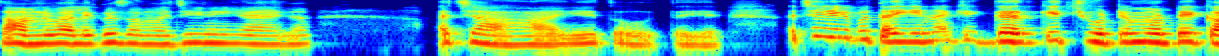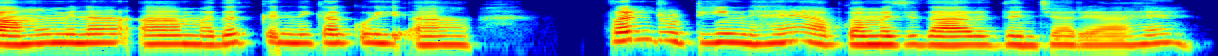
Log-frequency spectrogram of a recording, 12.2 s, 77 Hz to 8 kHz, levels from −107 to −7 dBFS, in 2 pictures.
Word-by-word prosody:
सामने 220 Hz, 0 st, +2 dB
वाले 220 Hz, -1 st, +1 dB
को 245 Hz, +2 st, -1 dB
समझ 215 Hz, -2 st, -6 dB
ही 240 Hz, 0 st, -4 dB
नहीं 230 Hz, -1 st, -5 dB
आएगा 210 Hz, 0 st, -6 dB, 0.7 s
अच्छा 245 Hz, -1 st, -2 dB
हाँ, 100 Hz, 0 st, -3 dB
ये 110 Hz, +2 st, -5 dB
तो -, -, -7 dB
होता 100 Hz, 0 st, -12 dB
ही 100 Hz, -, -9 dB
है। 95 Hz, -, -12 dB, 0.3 s
अच्छा 405 Hz, -, -3 dB
ये 365 Hz, -2 st, +4 dB
बताइए 255 Hz, -5 st, +2 dB
ना 270 Hz, -, -3 dB
कि -, -, -10 dB
घर 250 Hz, 0 st, +4 dB
के -, -, +3 dB
छोटे-मोटे 255 Hz, -1 st, +1 dB
कामों 215 Hz, 0 st, +5 dB
में 235 Hz, 0 st, 0 dB
ना 240 Hz, +1 st, +2 dB
अ, 215 Hz, -2 st, 0 dB
मदद 225 Hz, +4 st, -1 dB
करने 230 Hz, -1 st, -2 dB
का 230 Hz, 0 st, +2 dB
कोई 235 Hz, -2 st, -1 dB
अ, 200 Hz, 0 st, -1 dB, 0.7 s
फन 295 Hz, +3 st, +6 dB
रूटीन 245 Hz, -2 st, -2 dB
है 235 Hz, +5 st, -2 dB
आपका? 210 Hz, -4 st, +1 dB
मज़ेदार 200 Hz, -1 st, +3 dB
दिनचर्या 105 Hz, -, -4 dB, 0.2 s
है? 225 Hz, -2 st, -7 dB
225 Hz, 185 wpm, -23 LUFS, 205-245 Hz, 0.7 s, फन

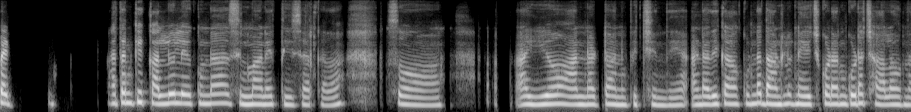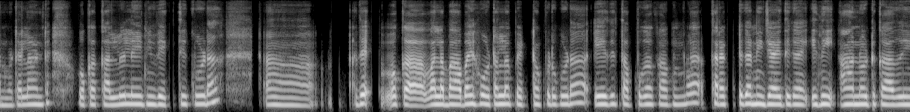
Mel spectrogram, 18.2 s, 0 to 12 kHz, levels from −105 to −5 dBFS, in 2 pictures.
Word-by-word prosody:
పె 290 Hz, -, +8 dB, 1.1 s
అతనికి 295 Hz, +2 st, +3 dB
కళ్ళు 260 Hz, +1 st, +4 dB
లేకుండా 270 Hz, 0 st, -1 dB, 0.2 s
సినిమానేది 245 Hz, -1 st, +1 dB
తీశారు 230 Hz, 0 st, -5 dB
కదా! 220 Hz, +2 st, -5 dB, 0.6 s
సో, 265 Hz, -, -2 dB, 1.2 s
అయ్యో! 245 Hz, +1 st, +4 dB, 0.2 s
అన్నట్టు 240 Hz, 0 st, 0 dB
అనిపిచ్చింది. 230 Hz, -1 st, -3 dB, 0.2 s
అండ్ 240 Hz, +1 st, +1 dB
అది 250 Hz, +1 st, +3 dB
కాకుండా 260 Hz, +2 st, 0 dB
దాంట్లో 250 Hz, +1 st, +3 dB
నేర్చుకోవడానికి 255 Hz, +1 st, +1 dB
కూడా 275 Hz, +2 st, +3 dB
చాలా 240 Hz, -1 st, -1 dB
ఉందనమాట. 225 Hz, -1 st, -5 dB
ఎలాంటే, 245 Hz, +3 st, -1 dB, 0.3 s
ఒక 235 Hz, 0 st, -3 dB
కళ్ళు 230 Hz, +3 st, +2 dB
లేని 250 Hz, -1 st, +1 dB
వ్యక్తి 230 Hz, +2 st, -4 dB
కూడా 260 Hz, +4 st, +1 dB, 0.6 s
ఆహ్, 225 Hz, -3 st, -4 dB, 0.4 s
అదే, 270 Hz, +3 st, +3 dB, 0.3 s
ఒక 240 Hz, -, -5 dB, 0.2 s
వాళ్ళ 245 Hz, 0 st, +5 dB
బాబాయ్ 255 Hz, +2 st, +4 dB
హోటల్లో 255 Hz, 0 st, +3 dB
పెట్టినప్పుడు 240 Hz, +1 st, -3 dB
కూడా 265 Hz, +3 st, 0 dB, 0.2 s
ఏది 250 Hz, 0 st, +2 dB
తప్పుగా 245 Hz, +1 st, -2 dB
కాకుండా, 240 Hz, +3 st, -3 dB, 0.2 s
కరెక్ట్‌గా, 255 Hz, +1 st, +1 dB
నిజాయితీగా 245 Hz, -1 st, +2 dB, 0.2 s
ఇది 250 Hz, 0 st, +3 dB, 0.2 s
ఆ -, -, +4 dB
నోటు 250 Hz, +1 st, +1 dB
కాదు, 230 Hz, 0 st, +2 dB
245 Hz, 140 wpm, -26 LUFS, 235-255 Hz, 1.2 s, పె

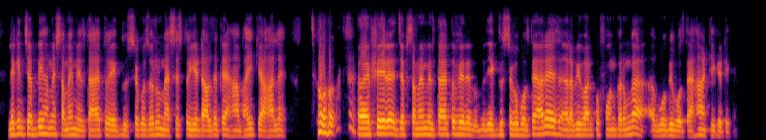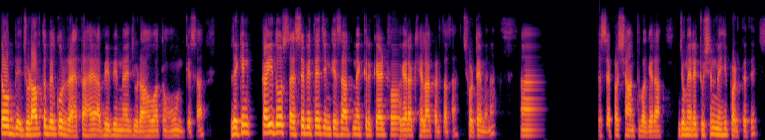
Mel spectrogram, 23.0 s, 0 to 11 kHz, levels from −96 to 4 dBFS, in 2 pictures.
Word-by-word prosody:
लेकिन 150 Hz, +2 st, +1 dB
जब 145 Hz, -2 st, +1 dB
भी 160 Hz, -, +3 dB
हमें 150 Hz, -2 st, 0 dB
समय 135 Hz, -2 st, -1 dB
मिलता 125 Hz, -2 st, -1 dB
है 125 Hz, -, +1 dB
तो 130 Hz, +2 st, -3 dB
एक 120 Hz, -1 st, 0 dB
दूसरे 125 Hz, +1 st, -4 dB
को 130 Hz, 0 st, -2 dB
ज़रूर 135 Hz, +3 st, -1 dB
मैसेज 125 Hz, +1 st, -5 dB
तो -, -, -1 dB
ये 125 Hz, -1 st, +2 dB
डाल 120 Hz, -1 st, +2 dB
देते 130 Hz, 0 st, -1 dB
हैं, 130 Hz, -, 0 dB
"हाँ 120 Hz, 0 st, -2 dB
भाई, 120 Hz, +3 st, -2 dB
क्या 130 Hz, -2 st, 0 dB
हाल 120 Hz, +2 st, -1 dB
है?" 125 Hz, -, -7 dB, 0.5 s
तो -, -, +8 dB, 0.4 s
अ, 145 Hz, -, +6 dB
फिर 155 Hz, +1 st, +5 dB
जब 140 Hz, -1 st, +1 dB
समय 140 Hz, 0 st, 0 dB
मिलता 140 Hz, -1 st, +1 dB
है 140 Hz, -, +4 dB
तो 150 Hz, -, +3 dB
फिर 145 Hz, -1 st, +3 dB, 0.4 s
एक 125 Hz, 0 st, -3 dB
दूसरे 135 Hz, +1 st, -1 dB
को 135 Hz, -, +2 dB
बोलते 130 Hz, +2 st, 0 dB
हैं, 145 Hz, -, +4 dB
"अरे, 165 Hz, +2 st, +5 dB
स -, -, -4 dB, 0.2 s
रविवार 130 Hz, 0 st, +2 dB
को 135 Hz, +1 st, -5 dB
फ़ोन 130 Hz, -1 st, -3 dB
करूँगा।" 135 Hz, +5 st, +1 dB, 0.2 s
अ, -, -, -1 dB
वो 125 Hz, +1 st, -2 dB
भी 130 Hz, -, +1 dB
बोलता 115 Hz, -1 st, 0 dB
है, 110 Hz, -, -3 dB
"हाँ, 135 Hz, -1 st, +1 dB
ठीक 120 Hz, -1 st, -6 dB
है, 115 Hz, -, 0 dB
ठीक -, -, -10 dB
है।" -, -, -37 dB, 0.5 s
तो 170 Hz, -1 st, +7 dB
बे 150 Hz, -2 st, +1 dB
जुड़ाव 140 Hz, 0 st, +5 dB
तो -, -, +2 dB
बिल्कुल 150 Hz, -1 st, +2 dB
रहता 120 Hz, +1 st, 0 dB
है। 125 Hz, +2 st, 0 dB
अभी 125 Hz, +1 st, -1 dB
भी 130 Hz, +1 st, -2 dB
मैं 120 Hz, -1 st, -2 dB
जुड़ा 115 Hz, -1 st, -1 dB
हुआ 115 Hz, +1 st, -1 dB
तो 120 Hz, -, -5 dB
हूँ 120 Hz, -, -5 dB
उनके 115 Hz, -3 st, -8 dB
साथ। -, -, -6 dB, 0.4 s
लेकिन 155 Hz, +5 st, +4 dB, 0.2 s
कई 185 Hz, +2 st, +7 dB
दोस्त 190 Hz, -2 st, +3 dB
ऐसे 150 Hz, +3 st, +3 dB
भी 165 Hz, -, +3 dB
थे 165 Hz, -, +4 dB
जिनके 150 Hz, -2 st, -1 dB
साथ 140 Hz, -1 st, 0 dB
मैं 145 Hz, -1 st, -1 dB
क्रिकेट 135 Hz, +1 st, 0 dB
वग़ैरह 130 Hz, -1 st, +1 dB
खेला 120 Hz, -2 st, 0 dB
करता 110 Hz, -1 st, -5 dB
था, 120 Hz, +3 st, -13 dB
छोटे 125 Hz, -, -2 dB
में 105 Hz, -2 st, -7 dB
ना। -, -, -9 dB, 0.4 s
अ, 125 Hz, 0 st, -4 dB, 0.8 s
जैसे -, -, -4 dB
प्रशांत 120 Hz, -2 st, -3 dB
वग़ैरह 115 Hz, 0 st, -1 dB, 0.3 s
जो 140 Hz, -, +2 dB
मेरे 135 Hz, 0 st, +1 dB
ट्यूशन 130 Hz, +3 st, -4 dB
में 140 Hz, -2 st, +1 dB
ही 140 Hz, -, -2 dB
पढ़ते -, -, -2 dB
थे 150 Hz, -, -11 dB
130 Hz, 255 wpm, -19 LUFS, 120-145 Hz, 0.8 s, तो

